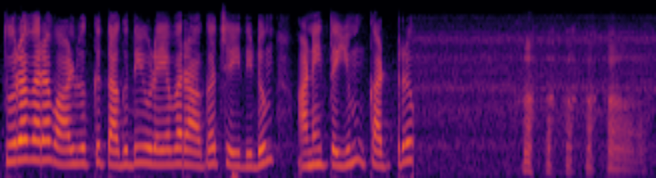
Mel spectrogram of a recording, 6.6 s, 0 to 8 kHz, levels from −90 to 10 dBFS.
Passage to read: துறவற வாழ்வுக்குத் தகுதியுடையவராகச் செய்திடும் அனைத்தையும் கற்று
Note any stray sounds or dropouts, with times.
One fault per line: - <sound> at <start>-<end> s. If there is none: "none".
- laugh at 5.1-6.5 s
